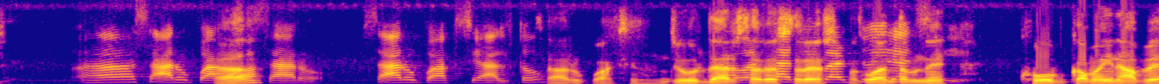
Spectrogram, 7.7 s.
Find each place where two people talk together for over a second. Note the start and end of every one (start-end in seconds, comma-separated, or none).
4.7-6.3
